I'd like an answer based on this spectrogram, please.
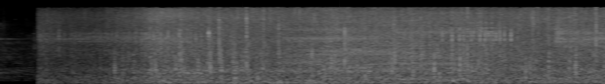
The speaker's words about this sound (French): Nous continuons en route sur les océans. La mer est déchaînée.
